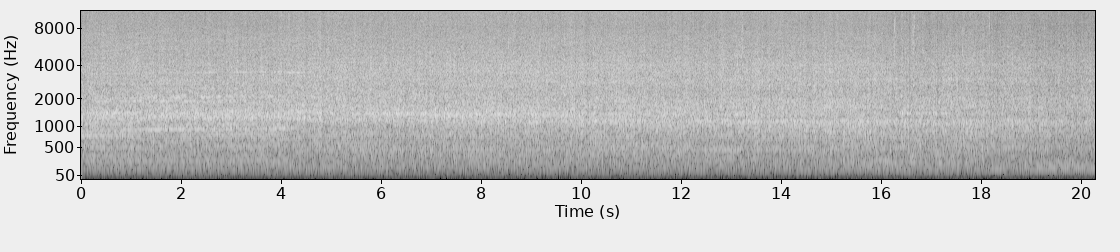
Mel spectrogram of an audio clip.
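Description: A car running steadily, engine and exhaust note mixed with a dense rushing noise. The pitched engine note stands out more in the first few seconds, then blends into the steady rush.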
